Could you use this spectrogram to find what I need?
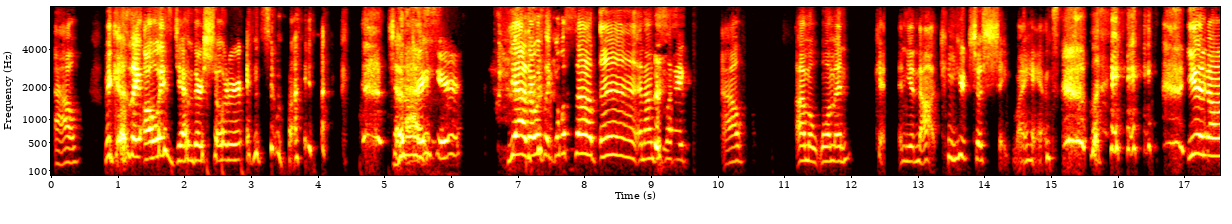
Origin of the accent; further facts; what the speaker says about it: United States; moved away as an adult; now in Korea; I'm from the States.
